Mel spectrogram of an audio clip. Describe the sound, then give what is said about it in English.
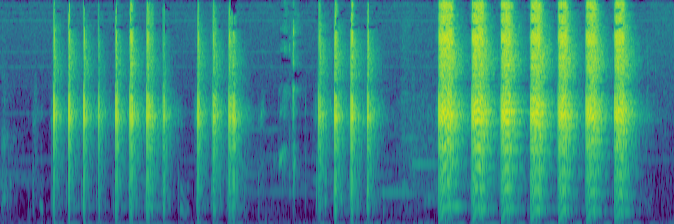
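A brand-new, fairly inexpensive duck call blown in a rapid feeding chuckle: quick bursts of short, clipped co-co-co notes in several clusters, ending with a louder, slower run of about seven raspy quacks, clear. “That co-co-co-co-co sound, is that? That's a feeding chuckle.”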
